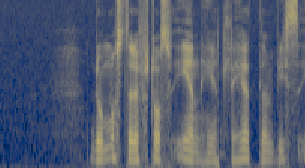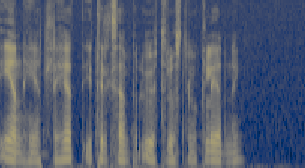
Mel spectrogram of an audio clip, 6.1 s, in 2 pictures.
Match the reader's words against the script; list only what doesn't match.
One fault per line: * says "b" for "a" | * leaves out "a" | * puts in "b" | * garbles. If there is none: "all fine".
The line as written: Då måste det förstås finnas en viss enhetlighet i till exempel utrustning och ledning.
* says "enhetlighet" for "finnas"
